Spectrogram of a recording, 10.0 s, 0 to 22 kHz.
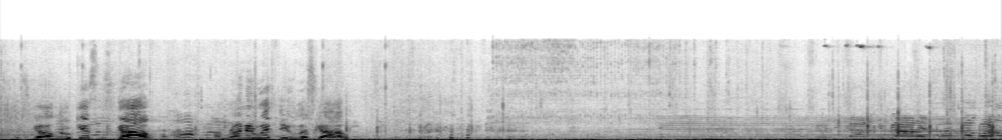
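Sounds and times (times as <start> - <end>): handling rumble: 0.0 - 10.0
wind on microphone: 0.0 - 10.0.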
